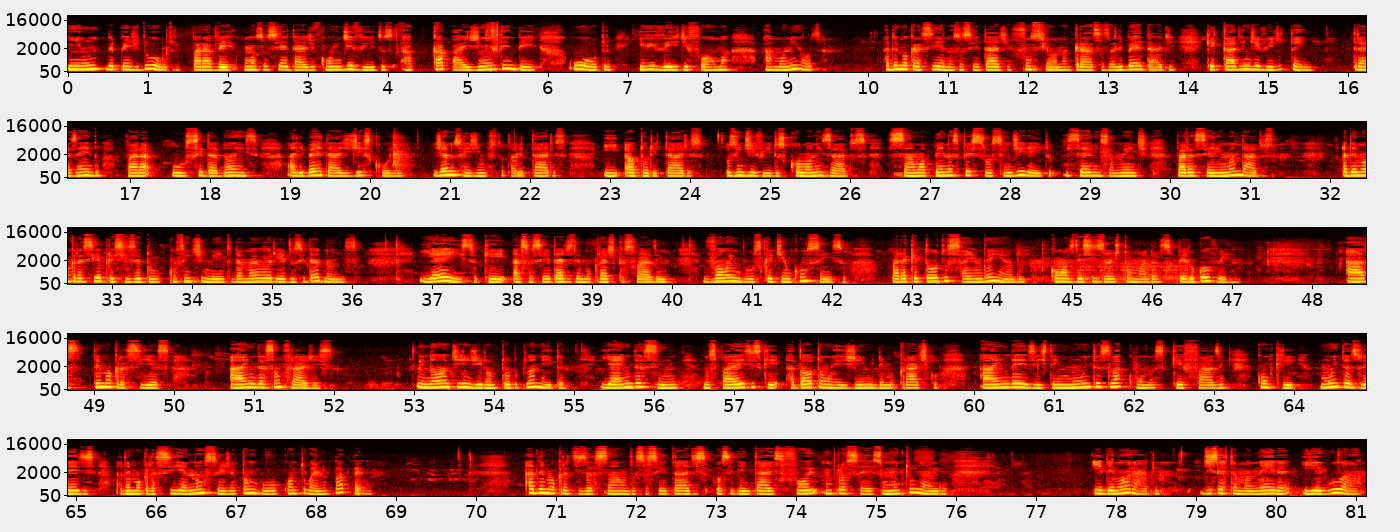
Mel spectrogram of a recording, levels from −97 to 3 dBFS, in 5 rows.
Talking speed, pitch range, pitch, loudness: 115 wpm, 195-225 Hz, 210 Hz, -25 LUFS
